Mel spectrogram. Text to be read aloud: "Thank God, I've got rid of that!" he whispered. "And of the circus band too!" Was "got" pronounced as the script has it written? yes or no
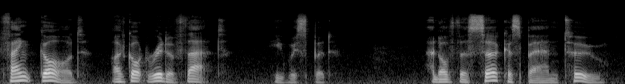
yes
